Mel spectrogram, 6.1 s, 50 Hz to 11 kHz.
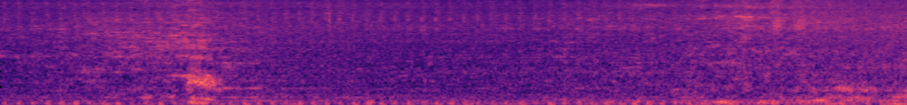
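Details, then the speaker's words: Yamaha Mio Fino 125 scooter that had died and would not run, after cleaning stubborn carbon deposits off the valves (oil burning into the combustion chamber), putters at a steady idle with light blips; idle now normal. "oke langsung normal ya sekarang ya langsamnya juga normal"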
